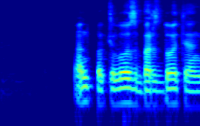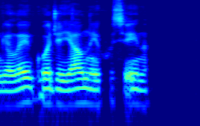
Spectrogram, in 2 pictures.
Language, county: Lithuanian, Telšiai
